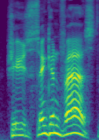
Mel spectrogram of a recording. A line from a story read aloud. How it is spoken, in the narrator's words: the captain hollered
